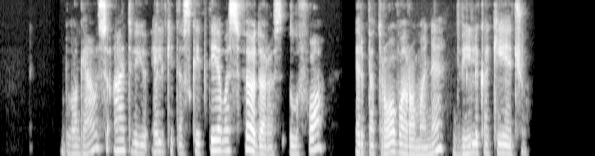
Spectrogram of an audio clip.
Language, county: Lithuanian, Klaipėda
